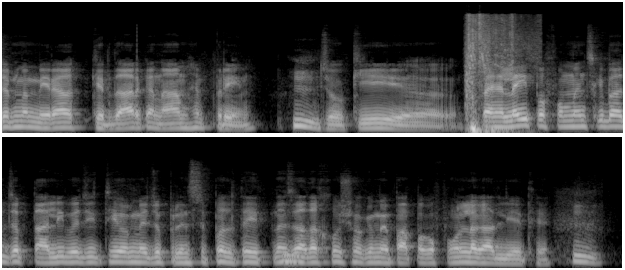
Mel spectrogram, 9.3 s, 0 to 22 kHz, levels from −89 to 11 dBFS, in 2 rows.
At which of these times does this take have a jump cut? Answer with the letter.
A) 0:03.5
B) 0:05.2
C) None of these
A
